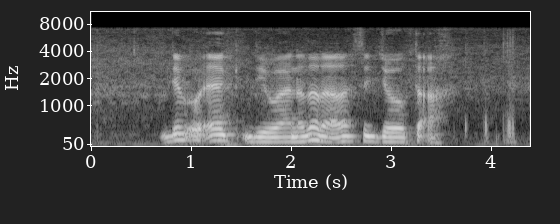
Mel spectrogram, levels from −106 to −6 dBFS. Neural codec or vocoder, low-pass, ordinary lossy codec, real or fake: none; 7.2 kHz; none; real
